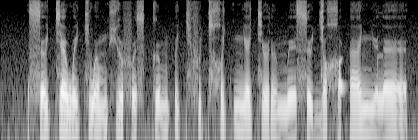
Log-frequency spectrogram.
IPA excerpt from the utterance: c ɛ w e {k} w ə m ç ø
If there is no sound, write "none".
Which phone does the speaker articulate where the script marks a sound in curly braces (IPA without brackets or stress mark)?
c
